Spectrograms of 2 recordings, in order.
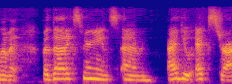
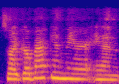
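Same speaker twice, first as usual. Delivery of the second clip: ordinary delivery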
